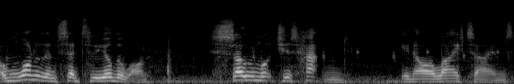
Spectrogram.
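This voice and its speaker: Lively intonation runs through a man's voice, which has a dark, mellow tone. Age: 60s. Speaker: car reviewer, veteran motor trader. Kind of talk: casual car review monologue. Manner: hesitant, repetitive.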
